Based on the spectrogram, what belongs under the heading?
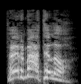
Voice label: alert, dialogue IT; mohaa; attack

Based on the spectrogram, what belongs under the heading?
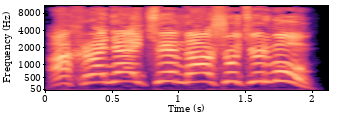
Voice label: Russian; mohaa; dialogue

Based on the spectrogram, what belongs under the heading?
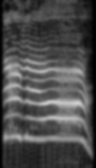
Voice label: alert, dialogue generic US; mohaa

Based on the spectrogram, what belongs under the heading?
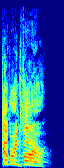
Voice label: supress, dialogue Allies; mohaa; Mission 2

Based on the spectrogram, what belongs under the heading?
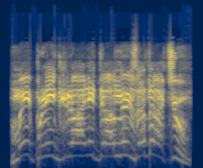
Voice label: russian failure; dialogue; mohaa

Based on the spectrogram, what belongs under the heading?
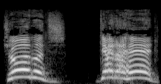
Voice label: alert, UK; mohaa; dialogue

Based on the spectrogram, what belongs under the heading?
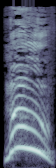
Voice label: suppress, dialogue, US; mohaa

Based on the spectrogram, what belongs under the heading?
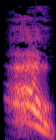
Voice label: death, UK; dialogue; mohaa

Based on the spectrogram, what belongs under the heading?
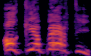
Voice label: alert, dialogue IT; mohaa; attack

